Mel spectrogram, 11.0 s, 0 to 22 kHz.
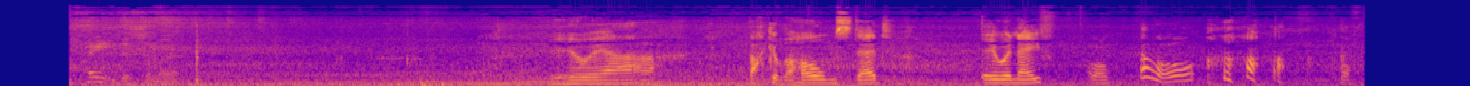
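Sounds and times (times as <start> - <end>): road traffic rumble: 0.5 - 10.2
car engine hum: 0.6 - 10.2.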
